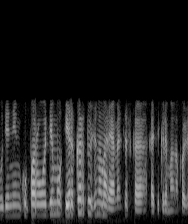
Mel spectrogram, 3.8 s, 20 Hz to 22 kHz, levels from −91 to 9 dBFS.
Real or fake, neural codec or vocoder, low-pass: real; none; 3.6 kHz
